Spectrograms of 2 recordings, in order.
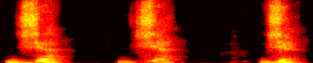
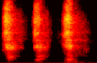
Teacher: I want you to make the vocal cords vibrate. Say it with voicing.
